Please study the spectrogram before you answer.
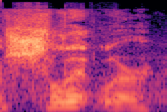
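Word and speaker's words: Schlittler: Um, it's Cam Schlitler.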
